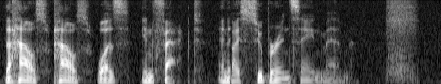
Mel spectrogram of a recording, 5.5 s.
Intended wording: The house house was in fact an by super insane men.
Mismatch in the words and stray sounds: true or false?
true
